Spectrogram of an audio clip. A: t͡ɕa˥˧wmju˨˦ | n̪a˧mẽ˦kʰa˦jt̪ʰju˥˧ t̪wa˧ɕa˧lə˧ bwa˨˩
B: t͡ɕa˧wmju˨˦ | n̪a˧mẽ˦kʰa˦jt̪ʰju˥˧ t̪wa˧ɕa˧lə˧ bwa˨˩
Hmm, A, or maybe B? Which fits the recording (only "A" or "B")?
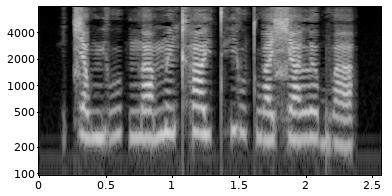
B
